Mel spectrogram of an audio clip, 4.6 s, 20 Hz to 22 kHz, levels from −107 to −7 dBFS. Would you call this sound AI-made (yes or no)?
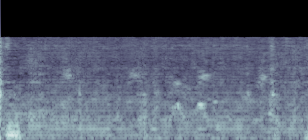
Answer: yes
